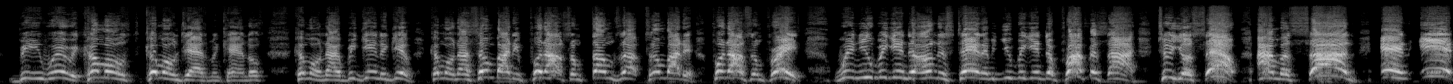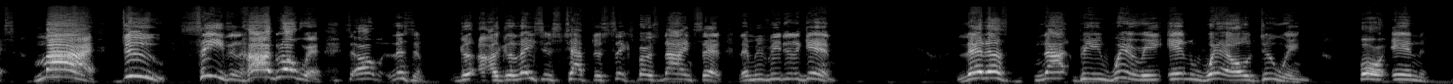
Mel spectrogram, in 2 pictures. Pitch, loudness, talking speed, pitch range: 265 Hz, -20 LUFS, 155 wpm, 220-300 Hz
